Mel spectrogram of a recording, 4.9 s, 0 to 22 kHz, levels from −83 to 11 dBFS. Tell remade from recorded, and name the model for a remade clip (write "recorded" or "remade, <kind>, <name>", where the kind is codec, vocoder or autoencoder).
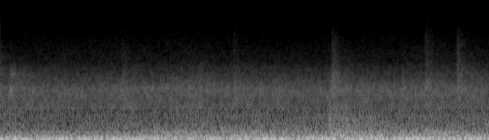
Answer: remade, vocoder, Vocos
